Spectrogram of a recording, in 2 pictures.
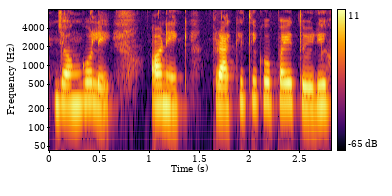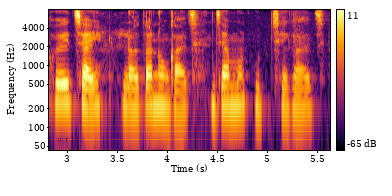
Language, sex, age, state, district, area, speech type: Bengali, female, 30-45, West Bengal, Purba Medinipur, rural, spontaneous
